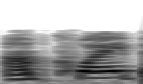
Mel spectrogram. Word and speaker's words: Umpqua: The bank that acquired them, I think it's pronounced Umpqua Bank, and that's U-M-P-Q-U-A.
